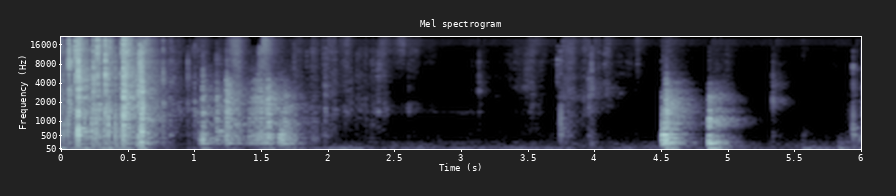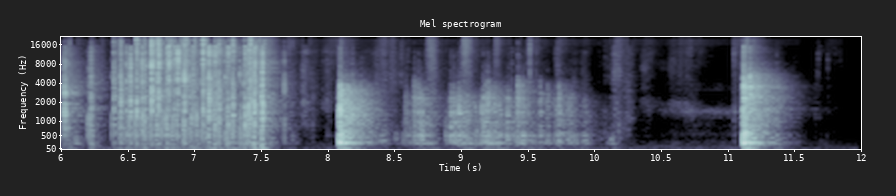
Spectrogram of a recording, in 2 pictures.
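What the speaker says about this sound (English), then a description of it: "I'm still going to shuffle." Tarot cards being riffled and shuffled in several bursts, separated by pauses, with crisp rapid flutters close to the listener.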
